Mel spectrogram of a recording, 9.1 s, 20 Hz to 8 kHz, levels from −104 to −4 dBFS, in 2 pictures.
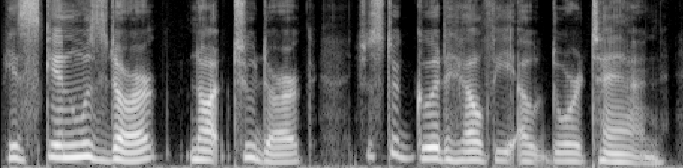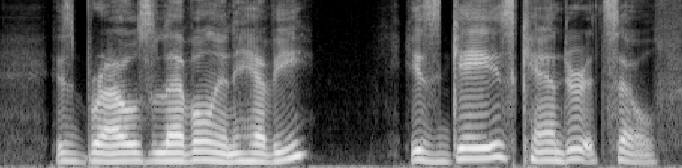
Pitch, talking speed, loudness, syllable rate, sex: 165 Hz, 140 wpm, -18 LUFS, 3.6 syllables/s, female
